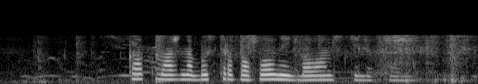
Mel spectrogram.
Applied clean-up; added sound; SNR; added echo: none; none; none; none.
